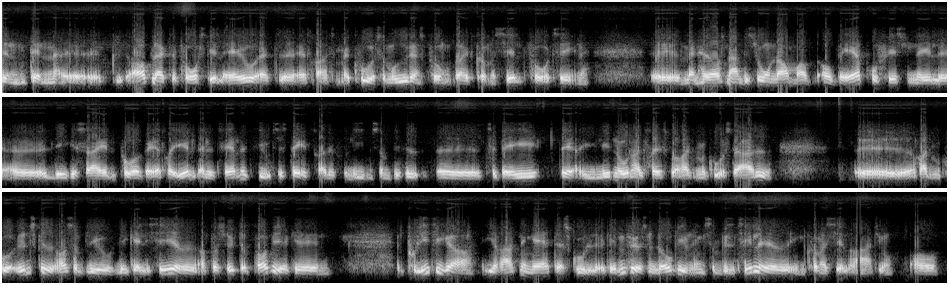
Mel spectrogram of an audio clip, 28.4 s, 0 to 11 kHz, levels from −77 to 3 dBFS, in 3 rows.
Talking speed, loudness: 175 wpm, -11 LUFS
